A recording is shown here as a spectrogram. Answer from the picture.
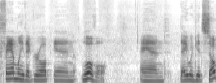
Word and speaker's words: Louisville: I had family that grew up in Louisville, and they would get so mad when people would pronounce it Louisville.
